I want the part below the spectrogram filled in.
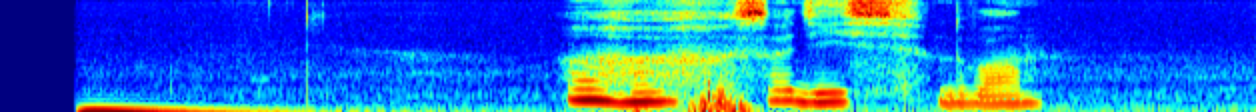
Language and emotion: Russian, sad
